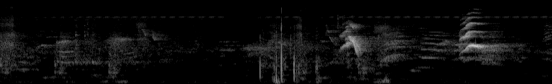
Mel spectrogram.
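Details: Common hill myna (Gracula religiosa), mimicked speech.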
